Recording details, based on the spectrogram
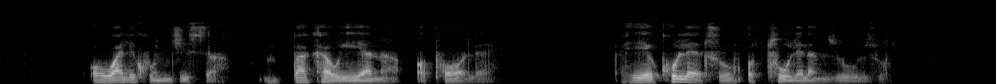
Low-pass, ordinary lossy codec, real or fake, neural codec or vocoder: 7.2 kHz; Opus, 64 kbps; real; none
